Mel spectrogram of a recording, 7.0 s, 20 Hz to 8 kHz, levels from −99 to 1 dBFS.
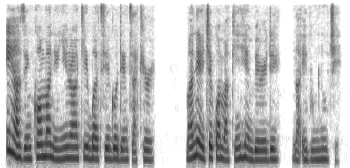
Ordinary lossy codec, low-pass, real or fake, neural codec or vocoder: none; 7.2 kHz; real; none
